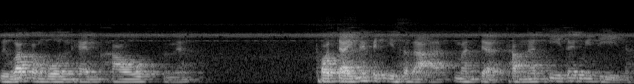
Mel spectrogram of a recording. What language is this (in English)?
Thai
